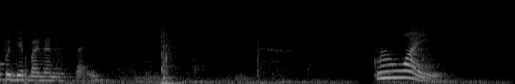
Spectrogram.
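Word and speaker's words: กล้วย: Gluai, gluai, gluai. Ok. Et le mot gluai, c'est encore, attention, parce que si tu prononces mal, cela peut être aussi vouloir dire les parties intimes d'un homme. Donc là, prenons bien le J et le L.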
